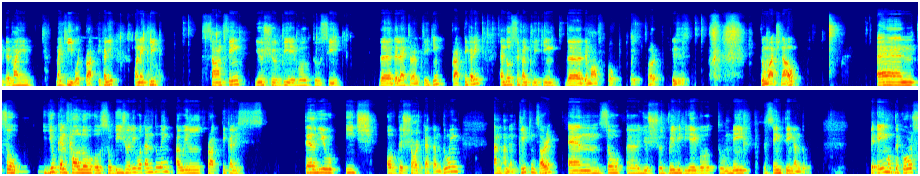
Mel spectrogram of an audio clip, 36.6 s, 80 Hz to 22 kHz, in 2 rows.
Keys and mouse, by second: 3.9 g, 4.1 g, 5.0 l, 9.4 click, 10.1 middle click, 10.6 right click, 13.1 ctrl+z, 13.7 click, 17.2 click.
